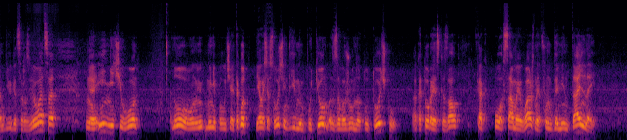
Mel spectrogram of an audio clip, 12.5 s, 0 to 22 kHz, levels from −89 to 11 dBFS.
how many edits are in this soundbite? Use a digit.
1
